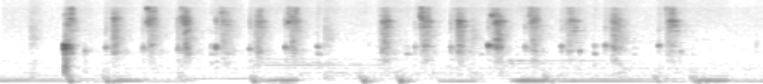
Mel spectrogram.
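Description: Near silence: only faint scattered short clicks over a faint low hum.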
